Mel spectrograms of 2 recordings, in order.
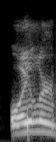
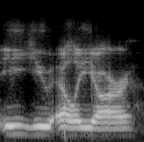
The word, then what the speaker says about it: Euler: And Euler Beats, that's spelled E-U-L-E-R, Euler, Euler Beats, just issued NFTs.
